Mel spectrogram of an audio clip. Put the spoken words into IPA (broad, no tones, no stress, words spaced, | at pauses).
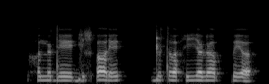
hɤnə˞deː ɡiɬʔʌːɾe | ɖə˞tɤɐ̯hiːɐ̯ ɳɐːpːeɐ̯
